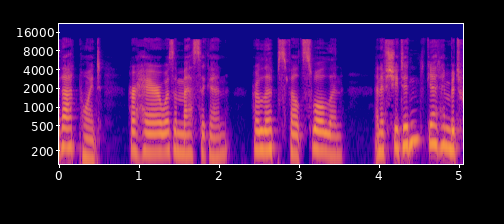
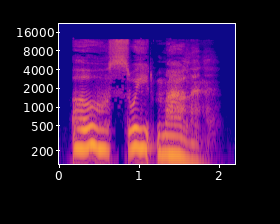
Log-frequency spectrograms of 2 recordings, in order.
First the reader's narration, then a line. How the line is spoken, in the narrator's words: he sighed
